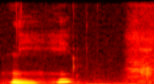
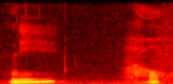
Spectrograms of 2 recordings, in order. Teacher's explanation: When two third tones are combined together, the first one would change into the second tone, which is a rising tone.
